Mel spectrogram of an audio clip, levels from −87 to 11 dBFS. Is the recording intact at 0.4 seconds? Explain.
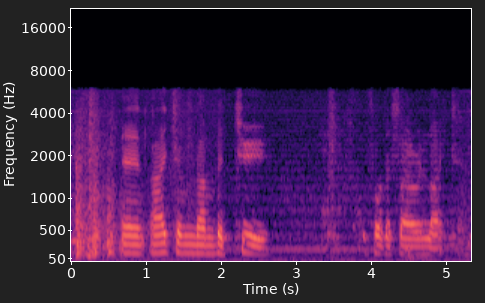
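Yes, the audio is intact at 0.4 seconds, with no dropout, click, distortion or other fault at that moment.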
